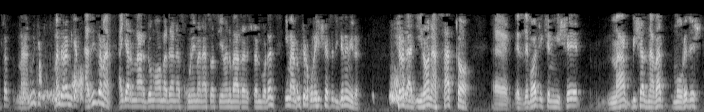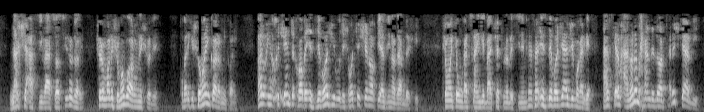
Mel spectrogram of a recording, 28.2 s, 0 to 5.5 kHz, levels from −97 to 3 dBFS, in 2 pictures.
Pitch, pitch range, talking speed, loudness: 150 Hz, 130-170 Hz, 165 wpm, -19 LUFS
